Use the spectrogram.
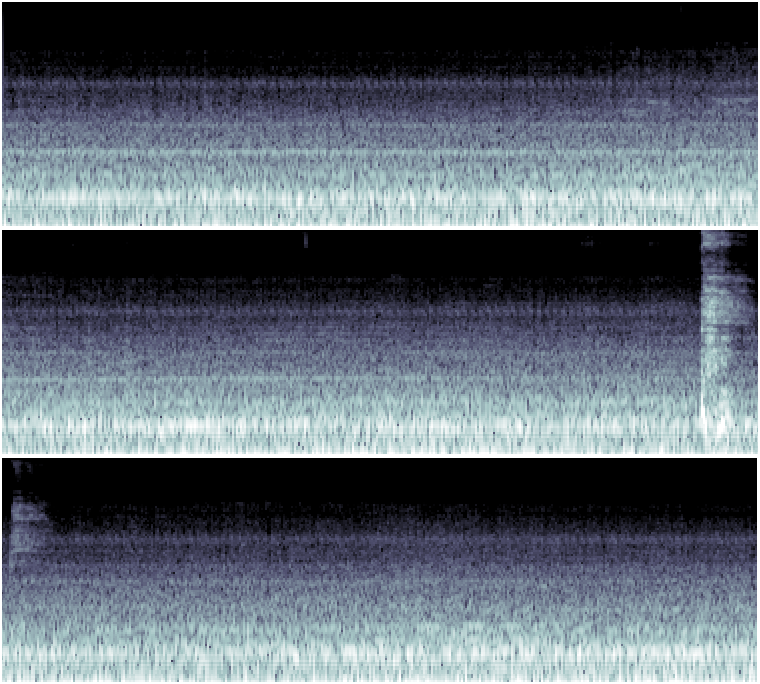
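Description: A car's engine hums in a steady low rumble from inside the cabin during a driving lesson, holding an even level throughout, with one brief higher knock partway through.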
